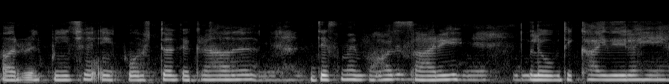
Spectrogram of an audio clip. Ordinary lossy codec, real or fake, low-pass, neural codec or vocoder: none; fake; none; codec, 16 kHz, 4 kbps, X-Codec, HuBERT features, trained on LibriSpeech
